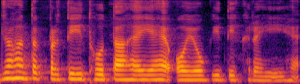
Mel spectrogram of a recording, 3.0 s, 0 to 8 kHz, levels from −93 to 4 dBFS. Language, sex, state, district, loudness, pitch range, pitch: Hindi, female, Haryana, Charkhi Dadri, -19 LUFS, 160-190 Hz, 170 Hz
